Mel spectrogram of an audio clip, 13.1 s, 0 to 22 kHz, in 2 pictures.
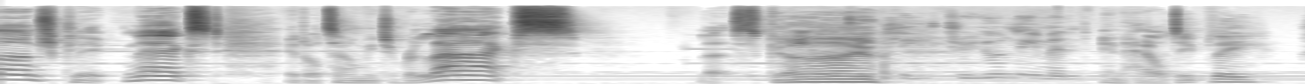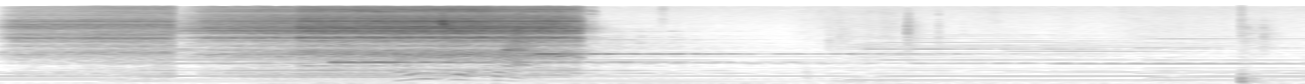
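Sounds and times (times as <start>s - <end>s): soft background music: 0.0s - 13.0s
deep inhale through mouthpiece: 6.5s - 9.5s.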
